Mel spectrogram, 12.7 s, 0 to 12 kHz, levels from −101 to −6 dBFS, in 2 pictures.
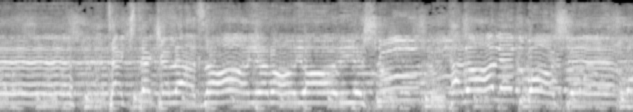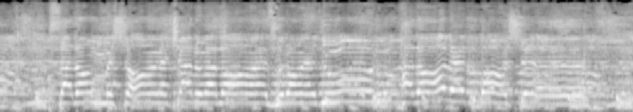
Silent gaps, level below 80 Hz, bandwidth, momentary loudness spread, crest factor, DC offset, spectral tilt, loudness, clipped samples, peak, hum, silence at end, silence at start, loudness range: none; -48 dBFS; 12 kHz; 2 LU; 10 dB; under 0.1%; -2 dB/octave; -9 LUFS; under 0.1%; 0 dBFS; none; 0 s; 0 s; 1 LU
